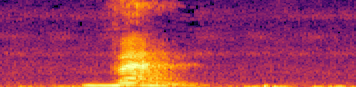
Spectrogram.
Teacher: V as in van was a labiodental consonant because it involved the lower lip and the upper row of teeth.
